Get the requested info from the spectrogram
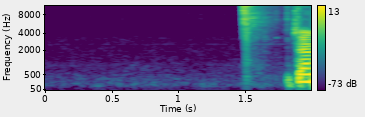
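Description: Near silence, broken about a second and a half in by a short sharp click, then a woman's voice starting to speak at the very end.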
